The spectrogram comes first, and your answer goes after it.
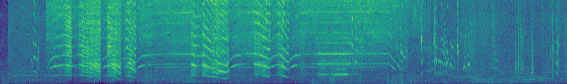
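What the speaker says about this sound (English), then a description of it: "we're going to cut the aluminum with the grinder" An angle grinder running without its guard cuts aluminum, producing repeated high-pitched screeching bursts of varying pitch with short gaps between cuts.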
